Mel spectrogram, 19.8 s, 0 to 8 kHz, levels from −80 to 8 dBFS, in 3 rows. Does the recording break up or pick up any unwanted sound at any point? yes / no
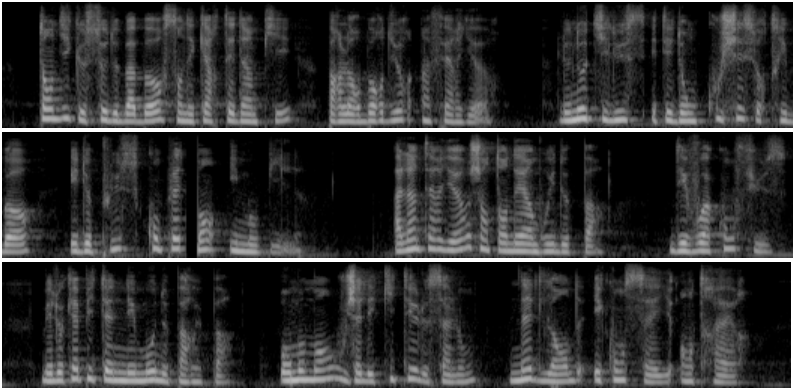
yes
